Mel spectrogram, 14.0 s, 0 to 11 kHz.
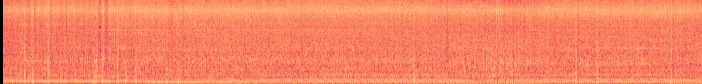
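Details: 1991 Harley-Davidson Electra Glide V-twin with a light ticking over its lumpy beat that worsens as it warms and at higher rpm, mainly on the freeway, absent when cold; owner unsure if pinging, knocking or valve noise.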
